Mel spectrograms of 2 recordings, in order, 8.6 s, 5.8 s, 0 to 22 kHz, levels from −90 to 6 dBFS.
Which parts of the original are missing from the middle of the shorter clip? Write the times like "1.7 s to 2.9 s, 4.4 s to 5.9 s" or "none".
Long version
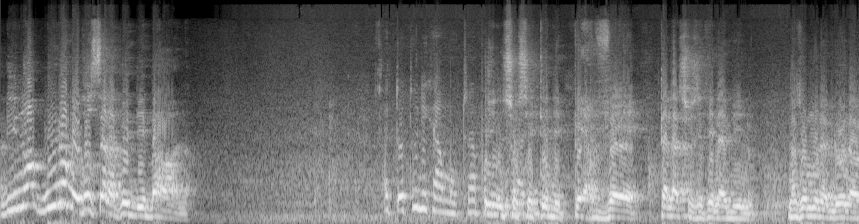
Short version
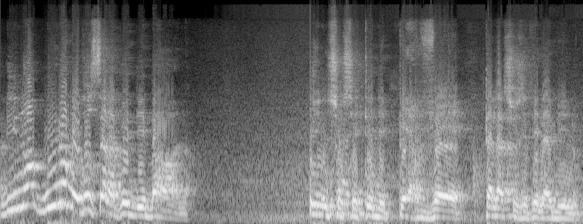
3.0 s to 4.8 s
